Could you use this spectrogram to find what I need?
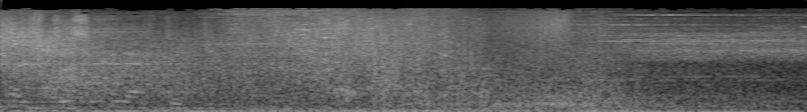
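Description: Magic blasts and explosions crash loudly in a game battle.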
